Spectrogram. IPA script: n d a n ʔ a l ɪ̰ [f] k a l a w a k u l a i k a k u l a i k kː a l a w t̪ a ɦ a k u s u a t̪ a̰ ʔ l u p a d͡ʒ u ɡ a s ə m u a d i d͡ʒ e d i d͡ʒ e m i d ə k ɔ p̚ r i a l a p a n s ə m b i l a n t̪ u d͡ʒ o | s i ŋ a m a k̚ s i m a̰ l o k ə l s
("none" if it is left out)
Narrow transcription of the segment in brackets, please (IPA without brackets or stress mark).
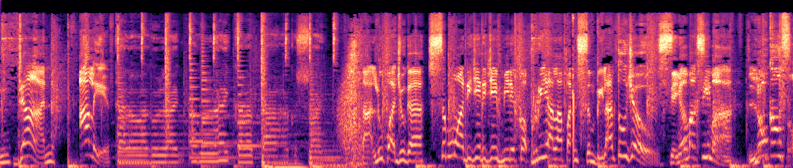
f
